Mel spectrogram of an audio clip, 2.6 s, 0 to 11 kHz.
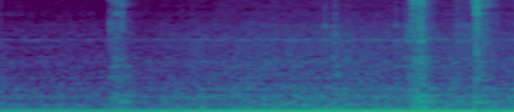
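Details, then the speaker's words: Starter from a 1996 Chevrolet work truck with a 4.3 L engine, bench-tested on a battery charger: a steady low buzz with sharp clicks as the solenoid chatters; weak starter solenoid, to be replaced. "got juice so uh you saw it spark it is pulling and just just buzzing I can feel this thing"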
